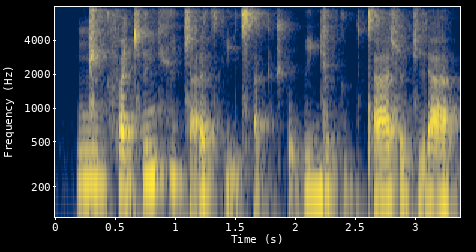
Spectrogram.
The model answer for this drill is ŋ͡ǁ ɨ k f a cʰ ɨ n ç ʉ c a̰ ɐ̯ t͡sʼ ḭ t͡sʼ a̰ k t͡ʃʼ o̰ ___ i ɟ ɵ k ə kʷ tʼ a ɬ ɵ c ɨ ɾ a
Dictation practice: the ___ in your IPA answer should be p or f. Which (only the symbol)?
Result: p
